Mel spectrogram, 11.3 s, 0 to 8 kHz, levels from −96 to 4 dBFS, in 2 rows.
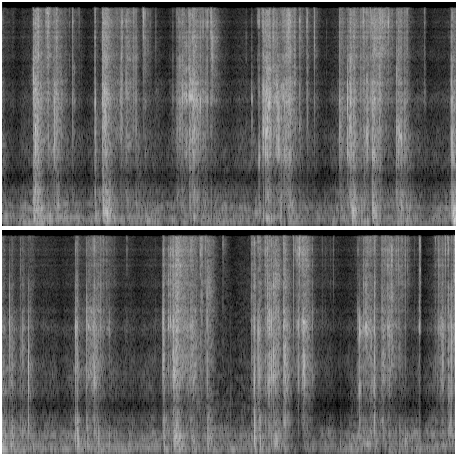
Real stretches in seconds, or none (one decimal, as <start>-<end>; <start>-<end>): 8.1-8.9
